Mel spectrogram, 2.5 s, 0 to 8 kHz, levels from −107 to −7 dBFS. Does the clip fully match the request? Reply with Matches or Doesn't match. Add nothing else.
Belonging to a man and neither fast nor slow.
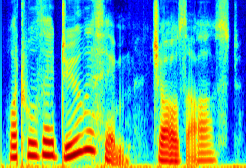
Doesn't match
